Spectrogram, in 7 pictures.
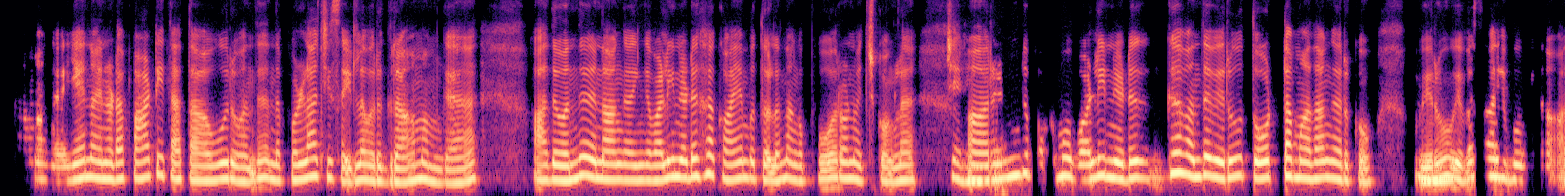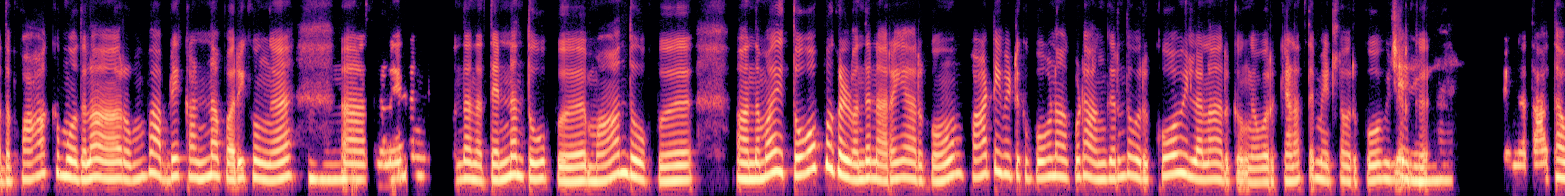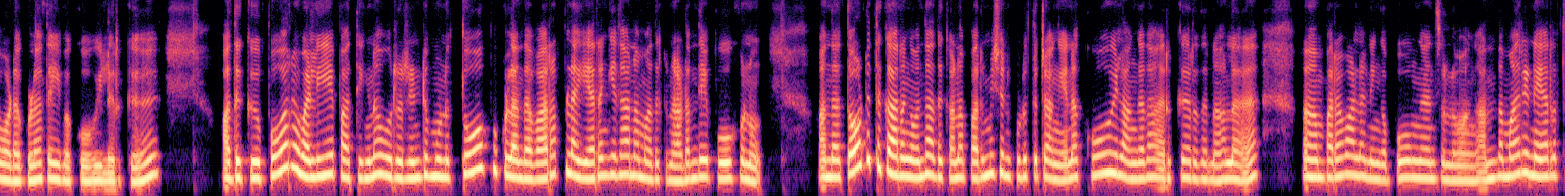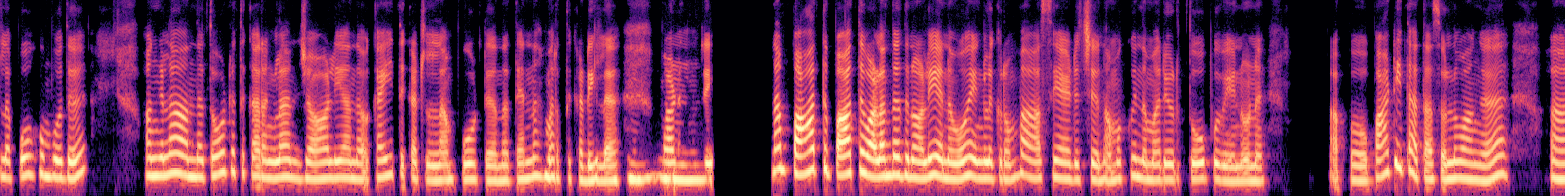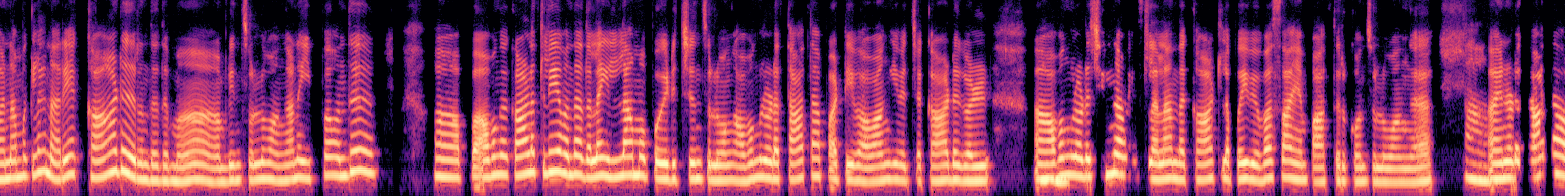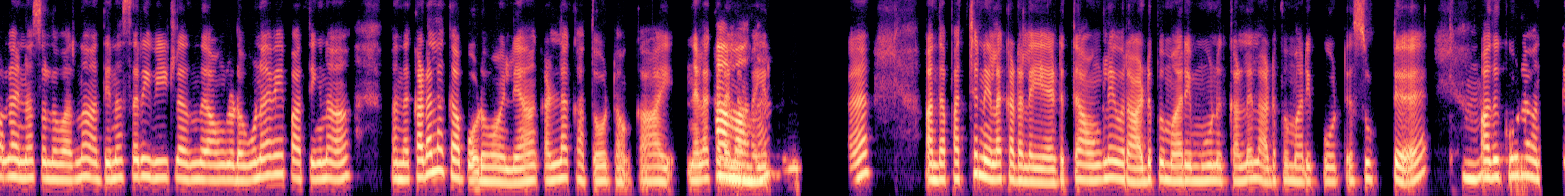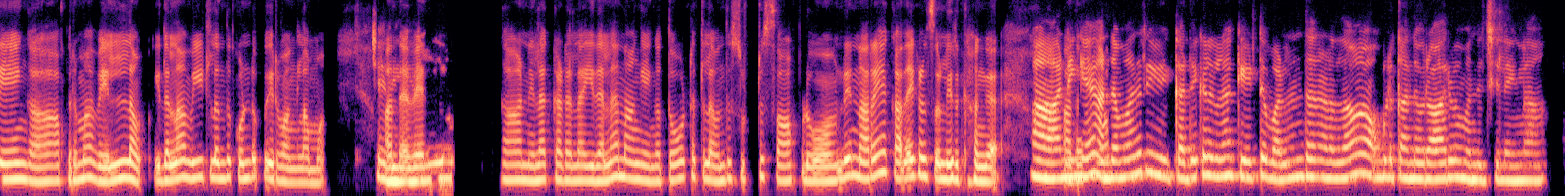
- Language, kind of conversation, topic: Tamil, podcast, சிறிய உணவுத் தோட்டம் நமது வாழ்க்கையை எப்படிப் மாற்றும்?
- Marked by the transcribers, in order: laughing while speaking: "தென்ன மரத்துக்கடில"; "கடலக்கா" said as "கல்லக்கா"; unintelligible speech; unintelligible speech; laughing while speaking: "சொல்லியிருக்காங்க"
